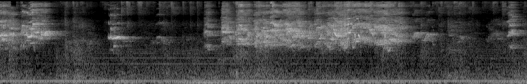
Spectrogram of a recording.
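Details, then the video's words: African lovebirds (Agapornis) producing a few sharp high chirps, then a sustained stretch of dense shrill twittering and squawks, ending with another short chirp; steady low hum present. "Rare African Lovebirds (Agapornis) | Natural Chirping Sounds"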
